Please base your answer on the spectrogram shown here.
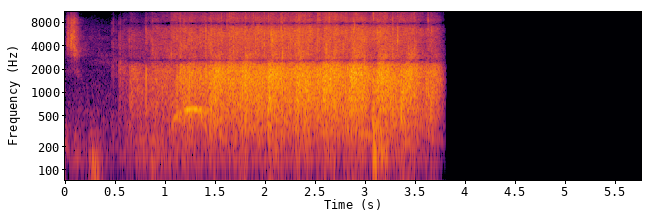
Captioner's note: audience applauding and cheering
